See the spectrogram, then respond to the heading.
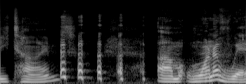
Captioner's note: laughing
